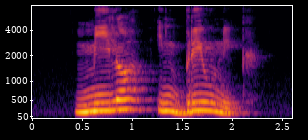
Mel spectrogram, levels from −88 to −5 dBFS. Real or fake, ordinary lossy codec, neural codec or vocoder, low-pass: real; none; none; none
